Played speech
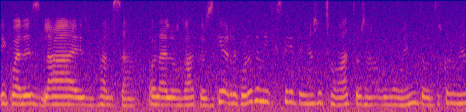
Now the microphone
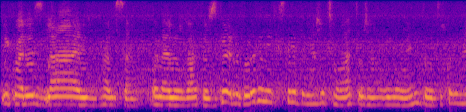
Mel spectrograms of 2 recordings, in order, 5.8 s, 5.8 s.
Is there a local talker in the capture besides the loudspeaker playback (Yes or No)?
No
